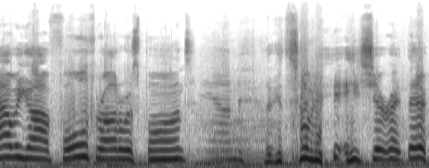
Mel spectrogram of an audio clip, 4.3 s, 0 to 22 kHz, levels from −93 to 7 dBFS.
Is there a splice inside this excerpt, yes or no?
yes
